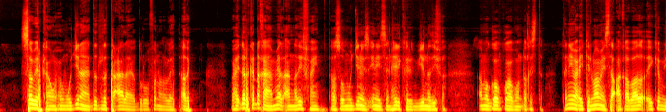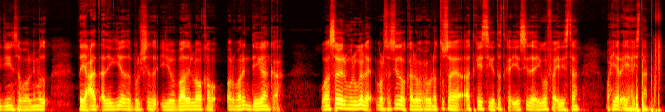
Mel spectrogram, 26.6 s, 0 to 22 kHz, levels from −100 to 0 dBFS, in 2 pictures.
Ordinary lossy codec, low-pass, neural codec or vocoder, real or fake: none; none; none; real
